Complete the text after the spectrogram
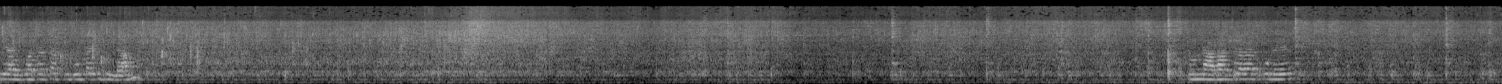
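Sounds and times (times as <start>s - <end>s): paste sizzling in hot oil: 0.0s - 15.0s
spatula tapping pan: 11.4s - 11.9s.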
